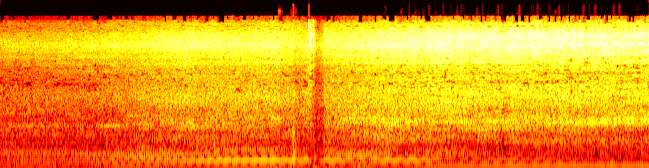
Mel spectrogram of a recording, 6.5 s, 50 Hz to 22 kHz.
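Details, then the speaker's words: VAZ Classic 1.5 with a rebuilt Solex 21083 carburettor, first start in frost, on full choke in neutral: slightly uneven, hunting idle that stalls; lean mixture, so the mixture is richened before restarting. "трішки додам суміші заглохла бідна суміш зараз забагатимо щоб на підсоціі її не мучити"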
